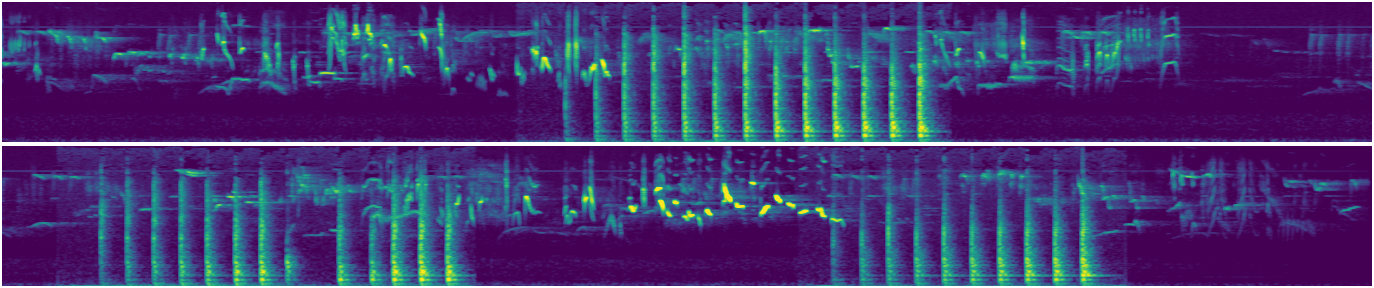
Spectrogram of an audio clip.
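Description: Three runs of rapid, even knocking, about five knocks a second, each lasting three to four seconds, with birds chirping in the gaps and over the knocking.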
